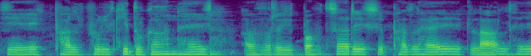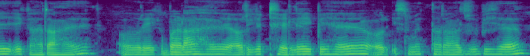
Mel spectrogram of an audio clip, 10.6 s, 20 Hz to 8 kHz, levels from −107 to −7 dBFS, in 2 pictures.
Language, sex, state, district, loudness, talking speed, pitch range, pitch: Maithili, male, Bihar, Supaul, -32 LUFS, 190 wpm, 120-130 Hz, 130 Hz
